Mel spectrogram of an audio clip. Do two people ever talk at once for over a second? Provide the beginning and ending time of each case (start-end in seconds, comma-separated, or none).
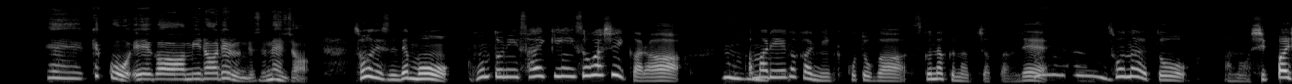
none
